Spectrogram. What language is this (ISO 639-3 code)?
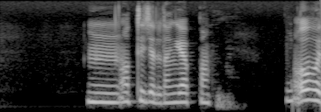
pan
